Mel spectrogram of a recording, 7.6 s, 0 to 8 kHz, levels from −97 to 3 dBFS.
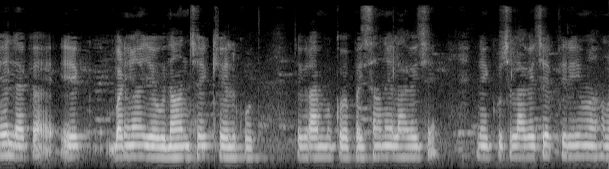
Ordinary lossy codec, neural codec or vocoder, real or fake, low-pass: AAC, 32 kbps; none; real; 7.2 kHz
